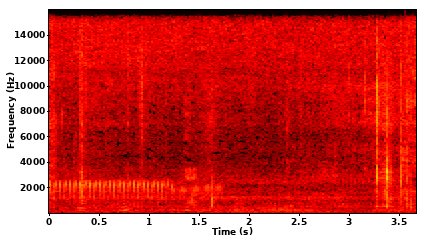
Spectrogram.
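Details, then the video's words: Courting European nightjars at dusk: a long purring churr that drops slightly in pitch midway, then fades out, followed by sharp clicks near the end. "Courtship Nightjars / Nachtzwaluwen baltsen (Caprimulgus europaeus)"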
